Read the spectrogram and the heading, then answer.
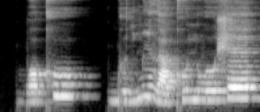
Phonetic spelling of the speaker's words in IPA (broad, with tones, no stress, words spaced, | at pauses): bɔ˩kʰu˥ | bɯ˩dmi˥ ða˩kʷʼɯ˧n βo˧ʃɛ˥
